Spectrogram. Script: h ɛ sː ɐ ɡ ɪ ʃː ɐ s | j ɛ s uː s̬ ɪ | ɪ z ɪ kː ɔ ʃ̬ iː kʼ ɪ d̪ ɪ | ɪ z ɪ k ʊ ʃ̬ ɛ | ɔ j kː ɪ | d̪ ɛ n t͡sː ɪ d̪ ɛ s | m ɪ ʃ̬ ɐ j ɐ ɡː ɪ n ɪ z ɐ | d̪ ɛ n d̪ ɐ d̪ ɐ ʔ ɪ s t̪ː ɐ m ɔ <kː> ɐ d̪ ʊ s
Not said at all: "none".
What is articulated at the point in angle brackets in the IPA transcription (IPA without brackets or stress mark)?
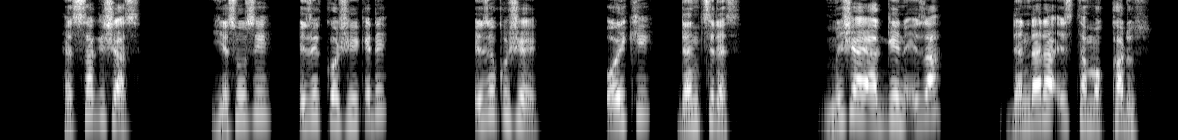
kː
